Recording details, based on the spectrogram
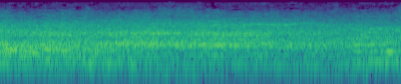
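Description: Capacity football crowd at Wimbledon's ground, mostly Manchester United supporters, greeting the manager: a steady, dense roar of cheering and chatter sustained throughout, broad and fairly loud with no single voice standing out.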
